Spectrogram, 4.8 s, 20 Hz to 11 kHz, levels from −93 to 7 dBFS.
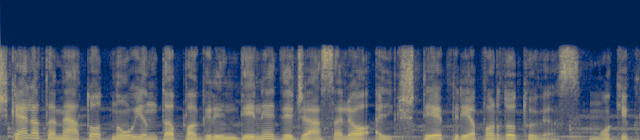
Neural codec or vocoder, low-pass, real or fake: codec, 16 kHz, 16 kbps, FunCodec, trained on Chinese and English, 50 frames a second; 7.2 kHz; fake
